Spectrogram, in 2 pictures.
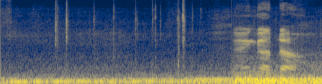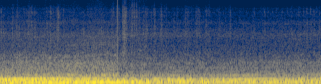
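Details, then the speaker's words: Chevy Avalanche while driving: a deep, steady rumble under the cab that holds with road speed. The owner suspects a front wheel bearing but says it may just be the rough-riding tires. Road rumble while driving. "sound like the wheel bearing hauling in the front it's maybe just these tires on here though all right these tires they got a riding so rough"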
